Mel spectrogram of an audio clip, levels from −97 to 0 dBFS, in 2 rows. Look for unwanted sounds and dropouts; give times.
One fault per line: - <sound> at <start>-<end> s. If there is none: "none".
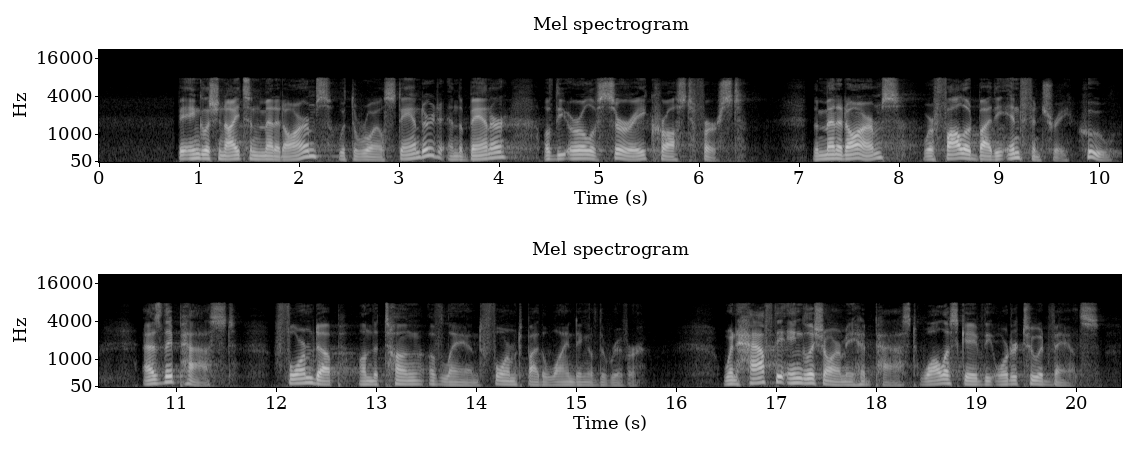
none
